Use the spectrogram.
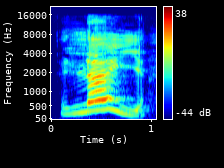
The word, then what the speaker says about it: œil: It is l'œil. L'œil, the eye, of course. And here it is even spelt with le dans l'eau.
